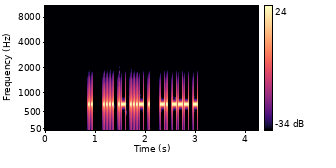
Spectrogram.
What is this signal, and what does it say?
Morse code, heard as a keyed tone, about 40 wpm, 700 Hz. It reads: I HAVE NOT
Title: Sets of 3 Words 40wpm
